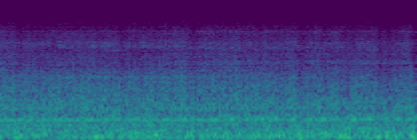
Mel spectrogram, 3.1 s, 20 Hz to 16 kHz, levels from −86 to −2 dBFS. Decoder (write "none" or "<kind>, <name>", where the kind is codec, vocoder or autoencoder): none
